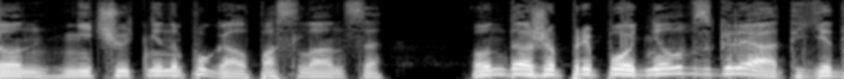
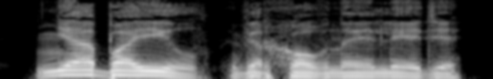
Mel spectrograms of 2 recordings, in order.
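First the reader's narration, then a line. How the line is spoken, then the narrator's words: Calm. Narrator (Russian): спокойно промолвил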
